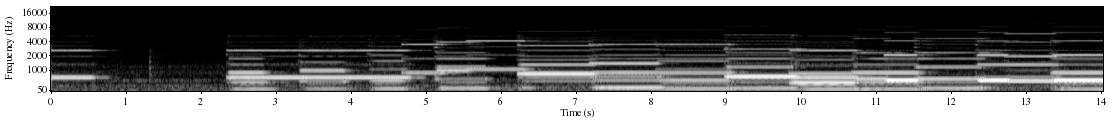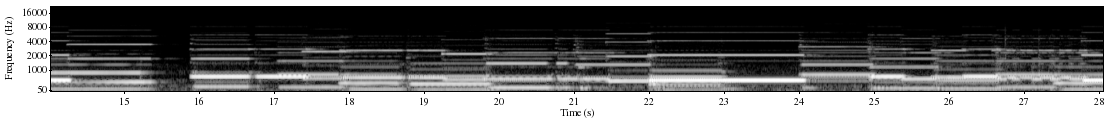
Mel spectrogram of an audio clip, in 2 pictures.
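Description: Organ playing a slow practice piece, held notes over a low bass line. A single short note, a pause of about a second, then steady playing with a brief break about halfway through.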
